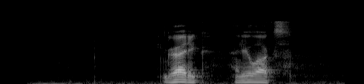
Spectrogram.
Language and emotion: Russian, neutral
